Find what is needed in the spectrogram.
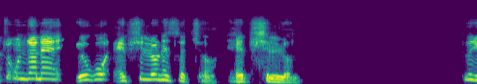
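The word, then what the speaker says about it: ε: 근데 요게 발음은 뭐라고 그러냐면 엡실론이라고 그래요. 엡실론. 음, 엡실론. 엡실론 하는데 여기 요 발음이 있어요. 에 발음. 그래서 요거는 에 발음이다 이거예요. 에 발음.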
